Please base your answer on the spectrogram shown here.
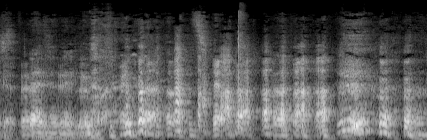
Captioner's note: laughs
